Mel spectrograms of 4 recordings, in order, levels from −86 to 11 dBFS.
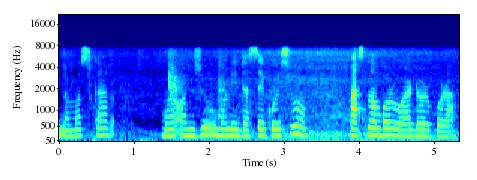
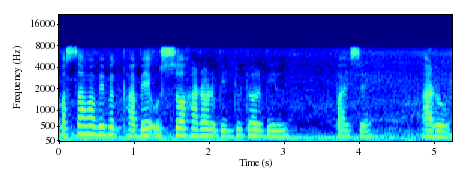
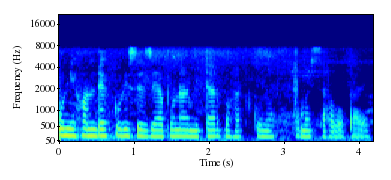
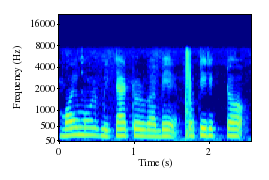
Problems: none marked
